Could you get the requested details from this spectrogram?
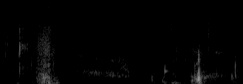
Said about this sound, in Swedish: ah, dricker lite Red Bull.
